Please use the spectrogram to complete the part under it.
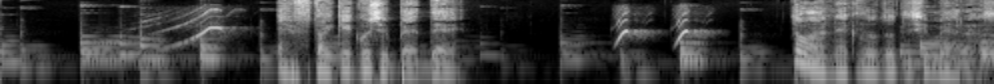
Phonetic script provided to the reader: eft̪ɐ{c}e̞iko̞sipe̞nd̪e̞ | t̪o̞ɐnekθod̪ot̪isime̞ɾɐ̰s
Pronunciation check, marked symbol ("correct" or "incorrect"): correct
